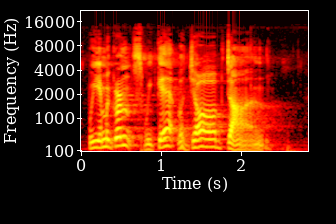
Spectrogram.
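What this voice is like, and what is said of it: Attempted American accent. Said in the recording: “I'm not really good at the American accent.”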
